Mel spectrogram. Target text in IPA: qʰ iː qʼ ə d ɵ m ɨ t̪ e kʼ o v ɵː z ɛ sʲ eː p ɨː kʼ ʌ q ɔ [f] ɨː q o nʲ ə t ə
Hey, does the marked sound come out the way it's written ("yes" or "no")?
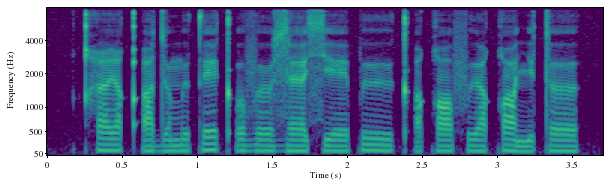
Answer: yes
